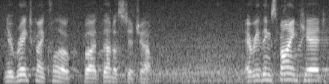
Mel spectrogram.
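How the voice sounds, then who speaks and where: A man voicing a gruff but protective male fighter in an audio drama. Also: on the high side, a little slow, far from the mic, dull audio, background noise, voice pushed up, lightly acted. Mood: reassuring.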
